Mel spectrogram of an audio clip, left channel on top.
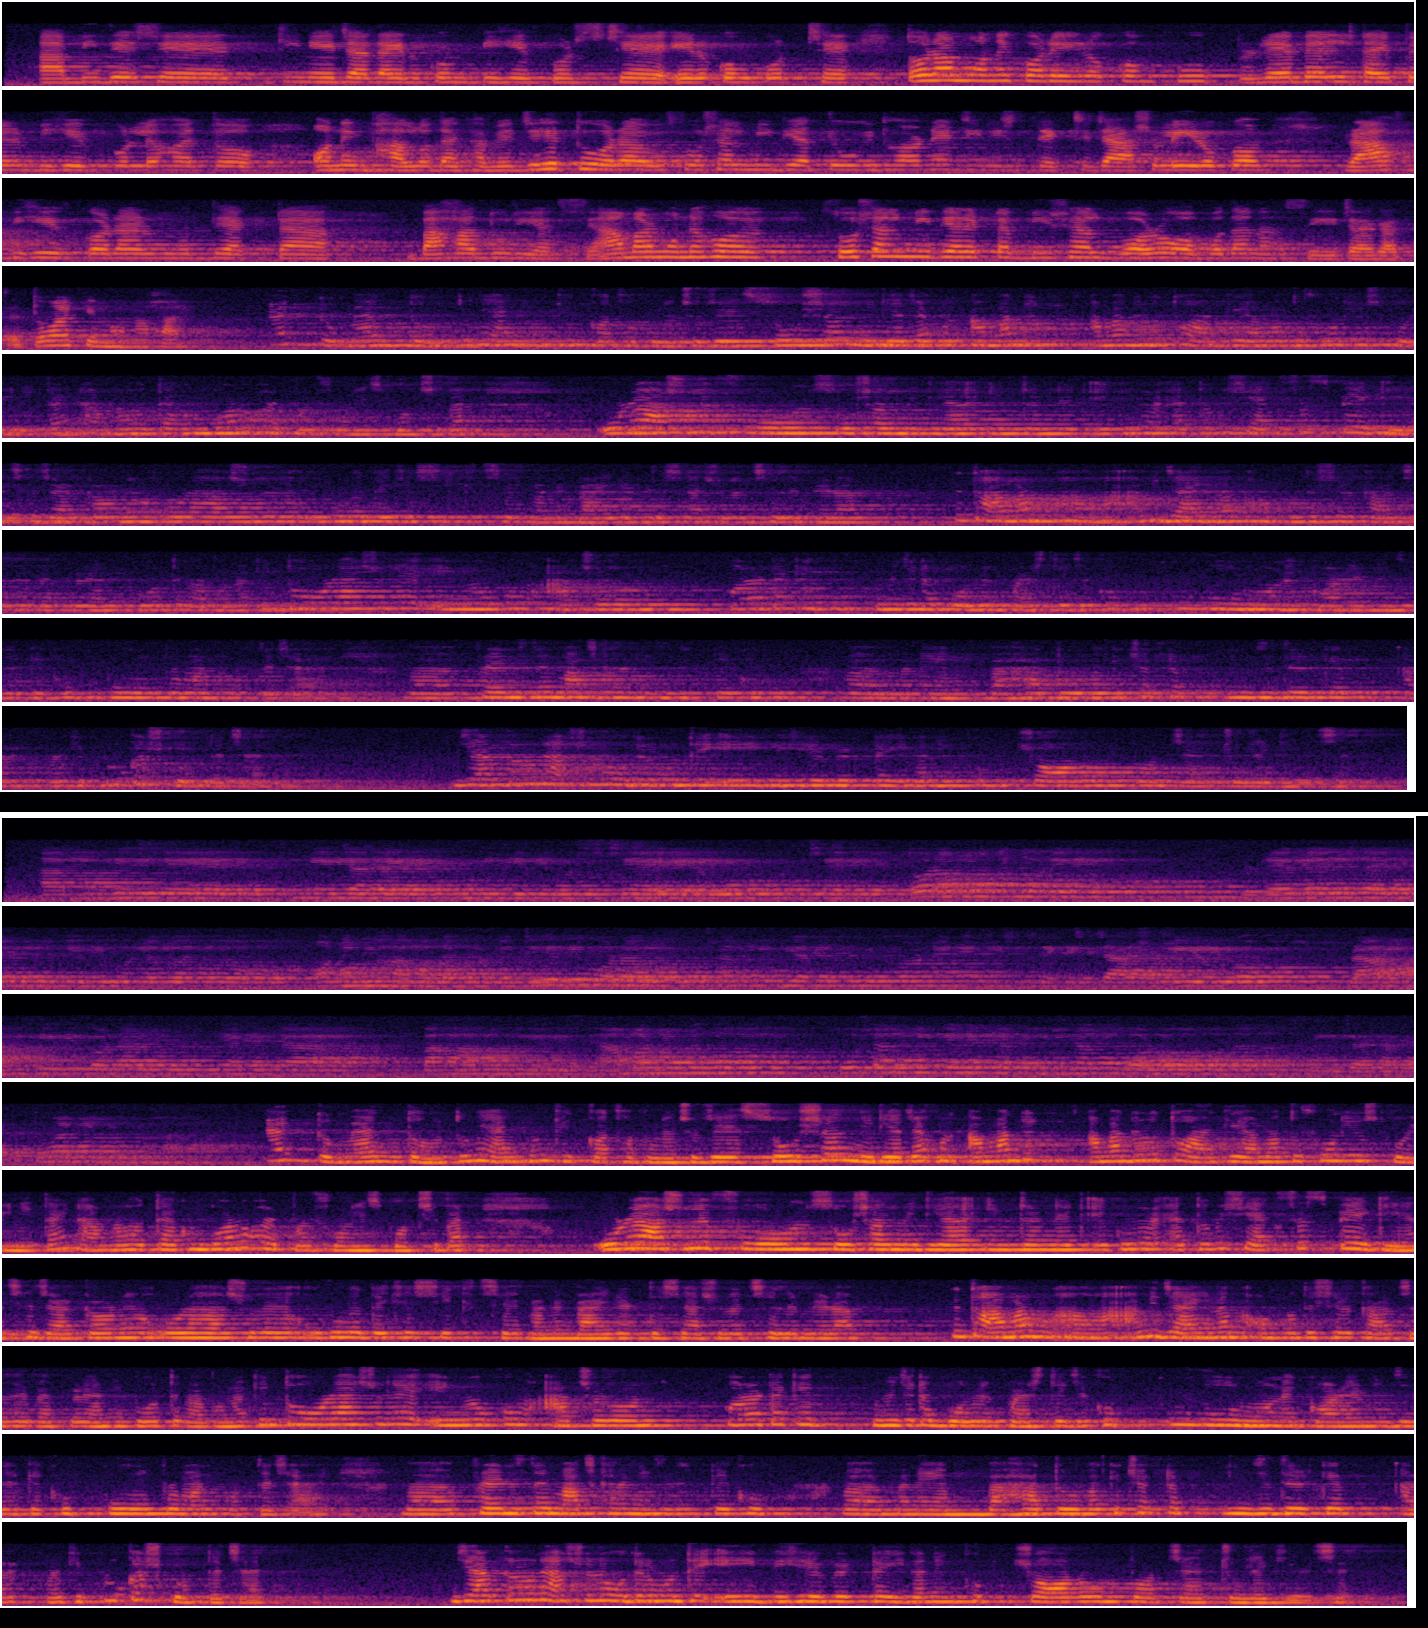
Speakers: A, on the left; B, on the right.
A: বিদেশে টিনেজাররা এরকম বিহেভ করছে এরকম করছে তো ওরা মনে করে এরকম খুব রেবেল টাইপের বিহেভ করলে হয়তো অনেক ভালো দেখাবে যেহেতু ওরা ওই সোশ্যাল মিডিয়াতে ওই ধরনের জিনিস দেখছে যে আসলে এরকম রাফ বিহেভ করার মধ্যে একটা বাহাদুরি আছে আমার মনে হয় সোশ্যাল মিডিয়ার একটা বিশাল বড় অবদান আছে এই জায়গাতে তোমার কি মনে হয়
B: একদম একদম তুমি একদম ঠিক কথা বলেছো যে সোশ্যাল মিডিয়া যখন আমাদের আমাদেরও তো আগে আমরা তো ফোন ইউজ করিনি তাই না আমরা হয়তো এখন বড় হওয়ার পর ফোন ইউজ করছি ওরা আসলে ফোন সোশ্যাল মিডিয়া ইন্টারনেট এগুলোর এত বেশি অ্যাক্সেস পেয়ে গিয়েছে যার কারণে ওরা আসলে ওগুলো দেখে শিখছে মানে বাইরের দেশে আসলে ছেলেমেয়েরা কিন্তু আমার আহ, আমি জানি না অন্য দেশের কালচারের ব্যাপারে আমি বলতে পারবো না কিন্তু ওরা আসলে এইরকম আচরণ করাটাকে তুমি যেটা বললে ফার্স্টে যে খুব কুল মনে করে নিজেদেরকে খুব কুল প্রমাণ করতে চায় বা ফ্রেন্ডসদের মাঝখানে নিজেদেরকে খুব আহ, মানে বাহাদুর বা কিছু একটা নিজেদেরকে আর আর কি প্রকাশ করতে চায় যার কারণে আসলে ওদের মধ্যে এই বিহেভিয়ারটা ইদানিং খুব চরম পর্যায়ে চলে গিয়েছে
